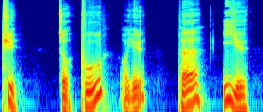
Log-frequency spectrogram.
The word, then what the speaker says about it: pu: The past participle of pouvoir is pu, P-U, pu. Now, notice the pronunciation of that.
